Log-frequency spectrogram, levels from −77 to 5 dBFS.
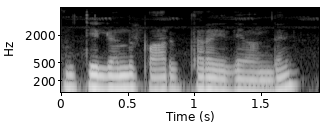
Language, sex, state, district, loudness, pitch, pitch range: Kannada, male, Karnataka, Koppal, -15 LUFS, 120 Hz, 115-135 Hz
